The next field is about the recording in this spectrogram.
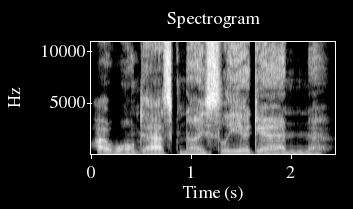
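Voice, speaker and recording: A smug, husky dragon crime boss. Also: male voice, medium pitch, flat delivery, no echo, studio quality. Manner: slow, smug, teasing, drops to whispers. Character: smug dragon mafia boss, teasing and menacing. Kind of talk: audio roleplay acting.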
